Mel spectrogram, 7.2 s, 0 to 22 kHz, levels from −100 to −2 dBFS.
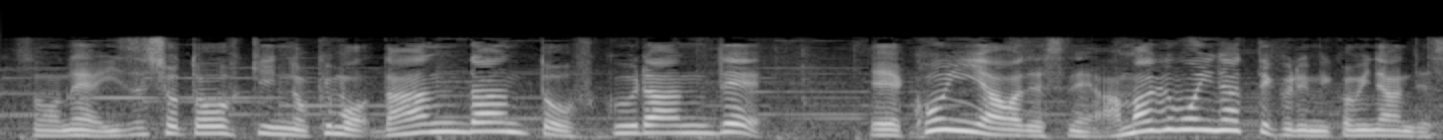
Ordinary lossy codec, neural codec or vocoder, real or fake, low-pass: none; none; real; 7.2 kHz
